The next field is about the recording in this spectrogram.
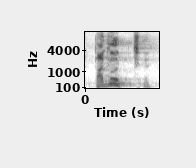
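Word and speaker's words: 바굿: 히브리 발음은 바구트입니다. 바구트.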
